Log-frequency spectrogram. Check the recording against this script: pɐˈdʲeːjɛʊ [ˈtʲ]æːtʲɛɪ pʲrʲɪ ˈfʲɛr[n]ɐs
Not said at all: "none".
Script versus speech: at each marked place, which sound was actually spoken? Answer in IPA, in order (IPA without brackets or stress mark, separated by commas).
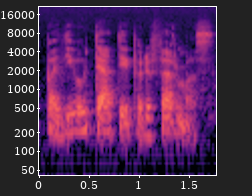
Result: tʲ, m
